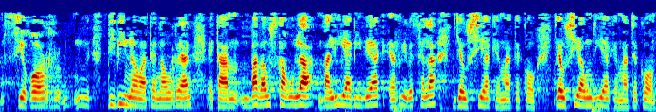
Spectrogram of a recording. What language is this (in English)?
Basque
